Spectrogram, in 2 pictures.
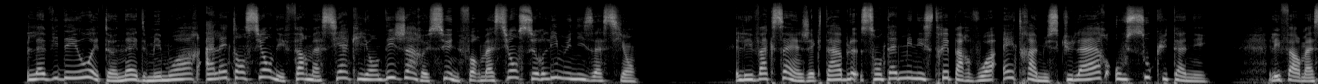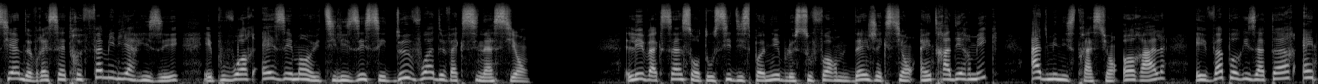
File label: ELearning, Smiling, charming, professional Female Voice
